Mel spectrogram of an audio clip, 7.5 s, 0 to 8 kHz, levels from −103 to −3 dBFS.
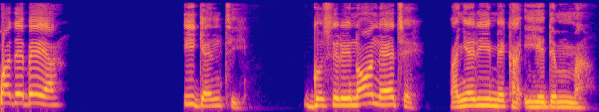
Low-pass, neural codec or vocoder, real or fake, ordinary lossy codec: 7.2 kHz; vocoder, 24 kHz, 100 mel bands, Vocos; fake; none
